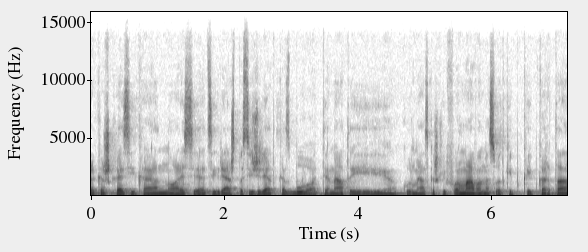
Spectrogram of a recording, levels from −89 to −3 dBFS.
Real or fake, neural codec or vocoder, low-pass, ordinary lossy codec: real; none; 14.4 kHz; Opus, 64 kbps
